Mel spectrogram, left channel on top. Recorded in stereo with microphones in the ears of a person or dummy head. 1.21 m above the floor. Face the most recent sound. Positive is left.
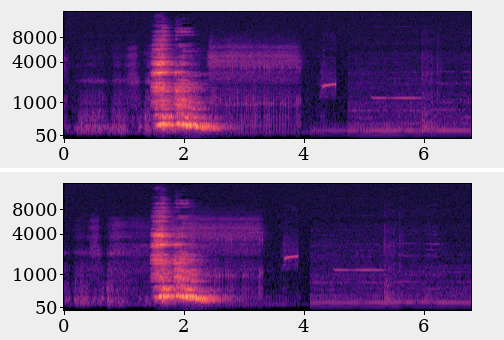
turn(degrees=-30)  # may be behind; listen again after turning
